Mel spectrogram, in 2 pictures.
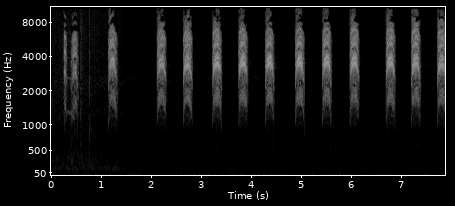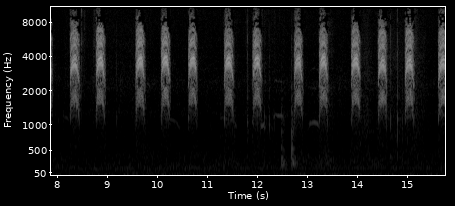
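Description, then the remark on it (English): A Bonaparte's gull gives a long series of short, raspy calls, roughly two per second, steady and fairly loud, over faint low background rumble with no talking. “I was leaning towards tern, but apparently it's a Bonaparte's gull, which we will get here in the winter,”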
